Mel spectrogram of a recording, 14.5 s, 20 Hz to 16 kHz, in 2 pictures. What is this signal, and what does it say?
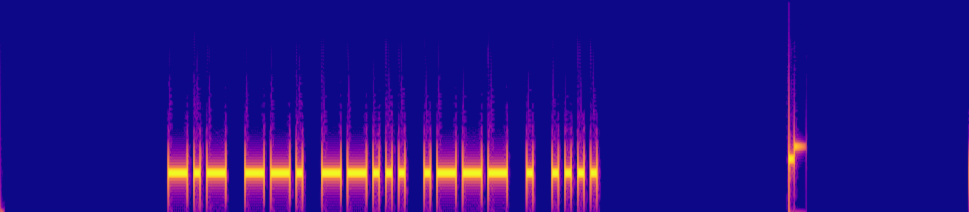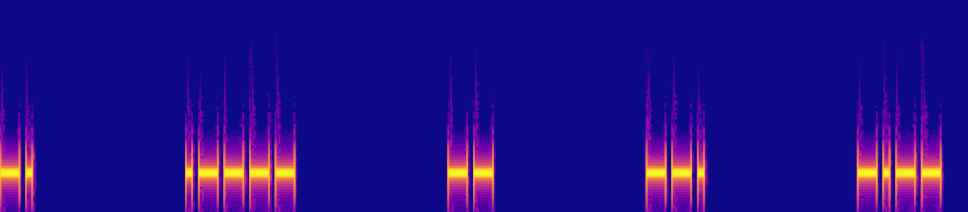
Morse code, heard as a keyed tone, about 25 wpm, spaced as for 11 wpm, 700 Hz. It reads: KG7JEH N1MGY
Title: USA Call Signs - 8x Character Spacing - 25wpm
